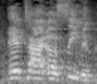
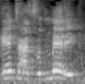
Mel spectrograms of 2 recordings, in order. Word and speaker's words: anti-Semitic: want to make sure i said it right anti-semen but no it's anti-semitic statements they saying he a holocaust hater come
